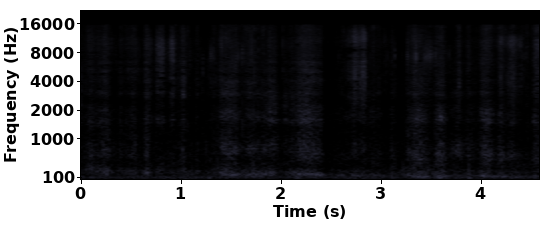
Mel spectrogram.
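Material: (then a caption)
Paper. A thin, yellowed paper strip with handwritten numbers, part of a small paper scroll, is gradually unrolled and stretched between gloved fingertips. It makes a soft, continuous bright crinkling and rustling, with brief sharper crackles rising and falling throughout.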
